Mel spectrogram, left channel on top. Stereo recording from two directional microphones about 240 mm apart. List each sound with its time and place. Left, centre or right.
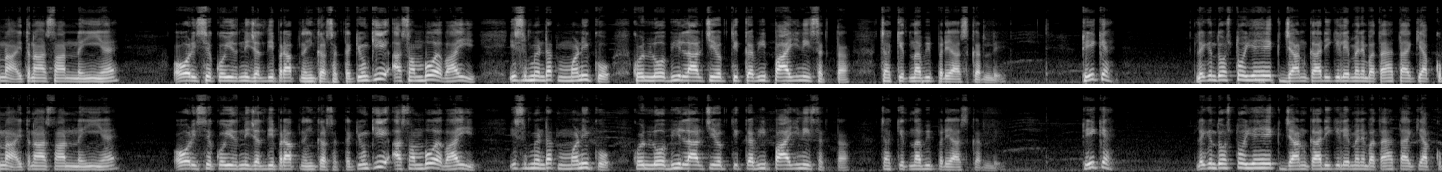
0.0 s speech: left
10.4 s cat: left
11.9 s speech: left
